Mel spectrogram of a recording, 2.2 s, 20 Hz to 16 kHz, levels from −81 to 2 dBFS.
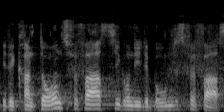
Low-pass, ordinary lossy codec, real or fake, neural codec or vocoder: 7.2 kHz; Opus, 16 kbps; real; none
